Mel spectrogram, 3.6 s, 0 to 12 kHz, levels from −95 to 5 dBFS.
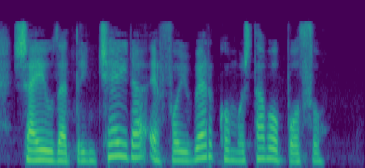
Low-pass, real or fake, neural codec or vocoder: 7.2 kHz; real; none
